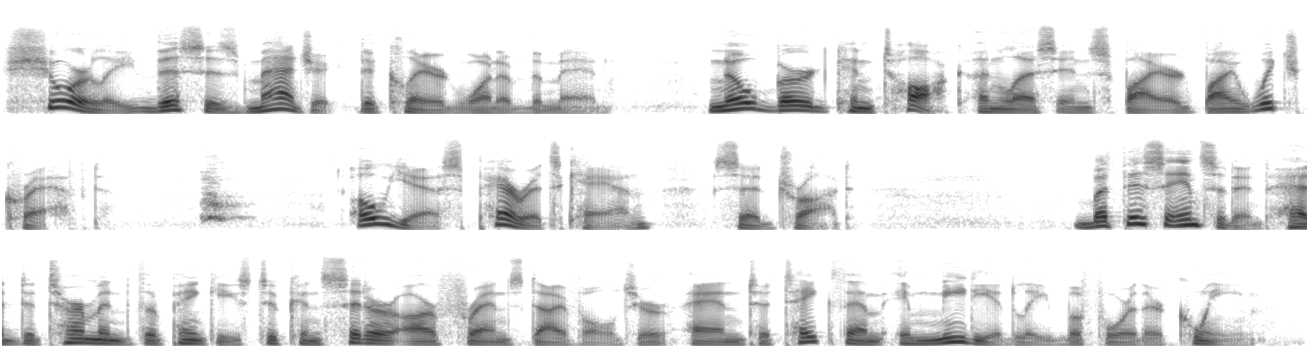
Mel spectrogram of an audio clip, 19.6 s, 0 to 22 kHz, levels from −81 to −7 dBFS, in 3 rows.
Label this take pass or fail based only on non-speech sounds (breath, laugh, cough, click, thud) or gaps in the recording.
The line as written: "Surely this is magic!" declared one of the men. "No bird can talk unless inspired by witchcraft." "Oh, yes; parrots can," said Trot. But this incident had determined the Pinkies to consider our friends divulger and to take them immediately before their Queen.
fail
